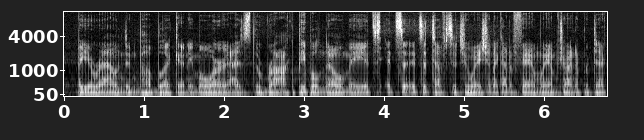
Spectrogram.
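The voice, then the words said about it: Deep masculine imitation of another person. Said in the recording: “more masculine. So this is The Rock ... deep voice”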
